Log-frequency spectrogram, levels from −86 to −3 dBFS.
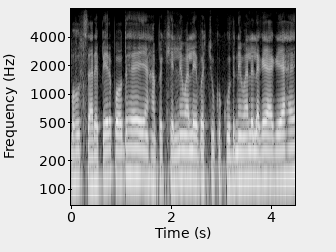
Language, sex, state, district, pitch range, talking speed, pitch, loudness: Hindi, male, Bihar, Patna, 120-125 Hz, 200 wpm, 125 Hz, -16 LUFS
